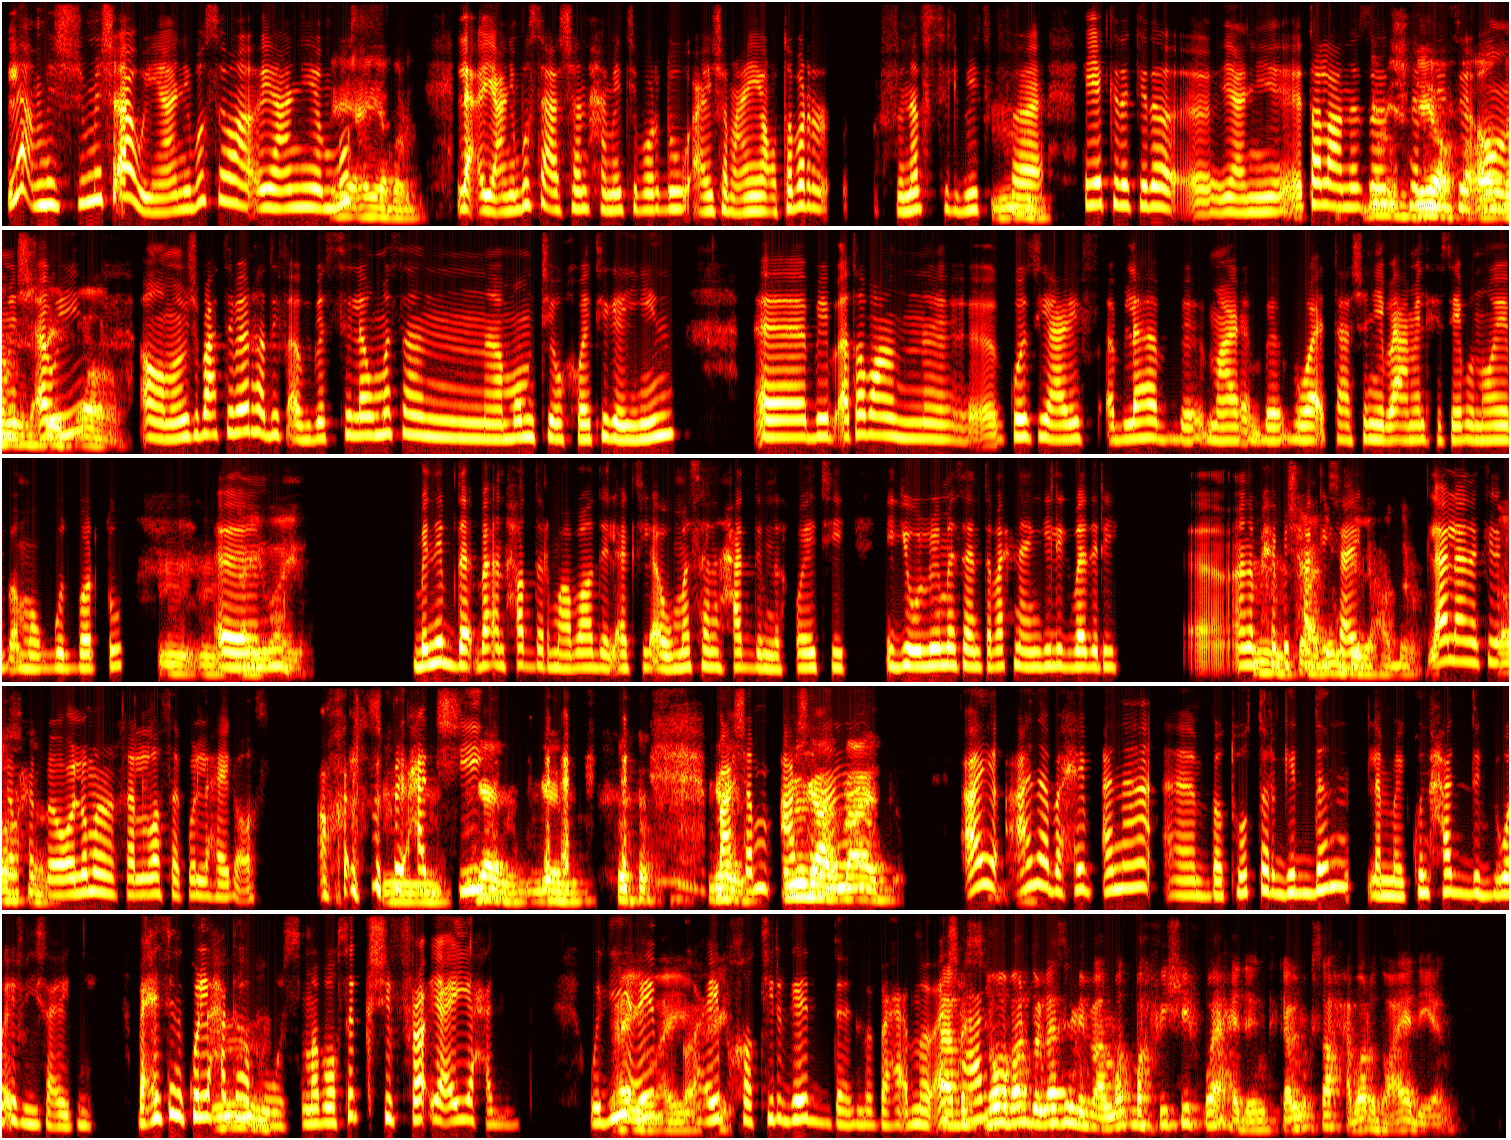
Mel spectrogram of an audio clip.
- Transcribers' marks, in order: tapping; laughing while speaking: "آه مخلصة كلّ ما حدش ييجي"; laugh; in English: "شيف"
- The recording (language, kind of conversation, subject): Arabic, podcast, إيه طقوسكم قبل ما تبدأوا تاكلوا سوا؟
